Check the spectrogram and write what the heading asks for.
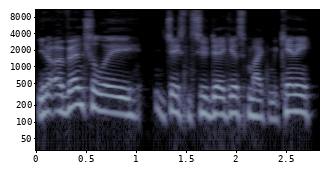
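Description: A man in casual chat recapping a film scene by scene, laughing often and slipping into quick character voices. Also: fairly high pitch.

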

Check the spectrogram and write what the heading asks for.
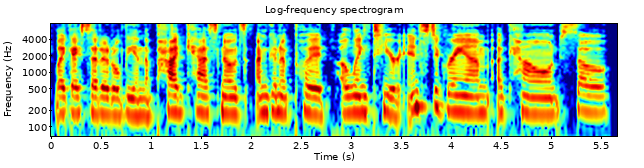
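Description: A woman hosting a podcast interview, talking in a relaxed, reflective way with easy laughs. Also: on the low side, moderate pace. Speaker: podcast host. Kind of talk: casual interview chat.

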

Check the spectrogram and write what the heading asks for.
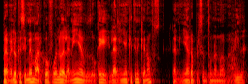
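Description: A man's voice: low voice, rapid-fire, a little mellow, a little hiss or hum. A man with a Mexican accent telling a story in casual podcast chat, rambling and tagging his sentences with "¿no?". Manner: rambling, tags sentences with "¿no?" and "así". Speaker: podcast host.

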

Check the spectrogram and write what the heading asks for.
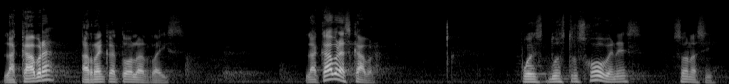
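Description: A man's voice: medium pitch, very animated, a little slow, pauses often, a bit bright. A preaching man speaks to his congregation in a mid-range voice, dropping in English asides. His words ring out with the long reverb of a church hall. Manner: preachy, addresses congregation as brothers, mixes English phrases. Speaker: pastor. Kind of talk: sermon.

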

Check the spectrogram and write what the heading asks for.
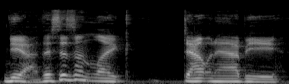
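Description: A man co-hosting a casual TV-recap podcast. He talks in a lively way and tosses in playful, chuckling asides. His voice sits at a middle pitch. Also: slow pace. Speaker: podcast co-host. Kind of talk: casual chat recapping a TV episode.

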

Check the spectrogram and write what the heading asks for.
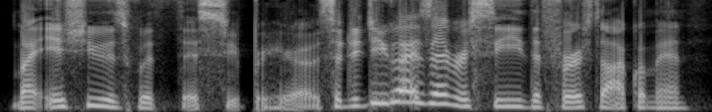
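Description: A man's voice: on the high side, very animated, fast, vocal fry, dark tone, no room sound, clean studio sound. A man hosting a casual pop culture podcast, speaking in an opinionated, emphatic way and often restarting his sentences. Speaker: podcast host. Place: basement room at home.

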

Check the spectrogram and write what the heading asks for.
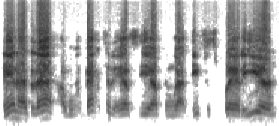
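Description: A man's voice: medium pitch, quick pace, sharp tone, no echo. A young man talking over a phone on speakerphone, held up to the mic, as a guest football player casually telling his career story and stringing events together. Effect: phone call played over speakerphone held to the mic. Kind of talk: casual rambling life story.

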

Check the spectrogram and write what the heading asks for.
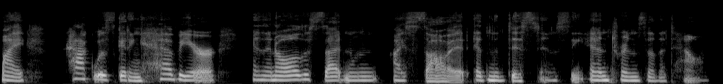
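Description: A woman hosts her own podcast and tells a personal story with plenty of life. She acts out her own thoughts in little quoted asides, at a middle pitch for a woman. The recording is close and dry. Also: unhurried, darkish tone, no echo. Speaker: podcast host.

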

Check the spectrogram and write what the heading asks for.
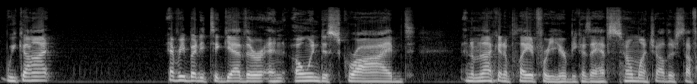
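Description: A man with a somewhat high-pitched voice hosts his own podcast and tells a long personal story. He talks casually and rambles, restarting sentences and correcting himself. He drops in small chuckling asides along the way. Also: fairly bright tone. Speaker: podcast host.

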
